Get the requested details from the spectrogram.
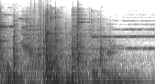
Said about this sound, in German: Auch nicht, als sich die gelbe Tür geräuschvoll schloss.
